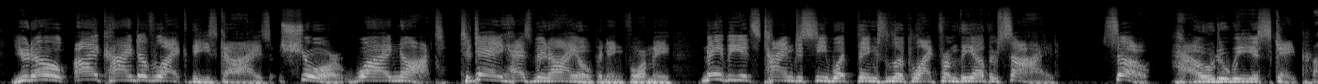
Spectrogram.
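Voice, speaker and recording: A man puts on a cartoonish character voice with very wide pitch swings. He holds a medium pitch and a fairly slow pace. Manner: casual, laid-back.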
